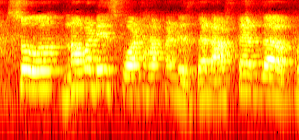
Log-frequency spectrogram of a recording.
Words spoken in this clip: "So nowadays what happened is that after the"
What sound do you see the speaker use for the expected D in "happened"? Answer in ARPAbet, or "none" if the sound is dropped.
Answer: D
